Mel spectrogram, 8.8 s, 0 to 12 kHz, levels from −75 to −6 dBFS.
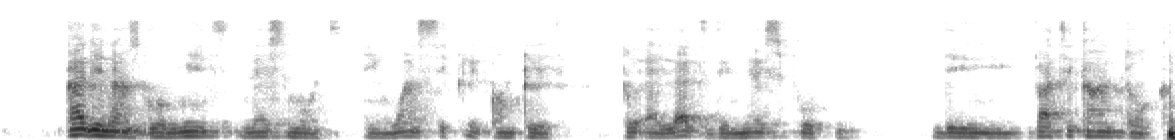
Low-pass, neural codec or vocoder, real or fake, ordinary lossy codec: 7.2 kHz; codec, 16 kHz, 4 kbps, FreqCodec, smaller model; fake; none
